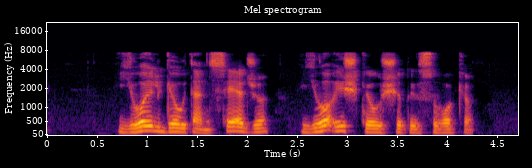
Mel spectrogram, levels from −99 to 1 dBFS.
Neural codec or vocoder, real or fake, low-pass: none; real; 7.2 kHz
